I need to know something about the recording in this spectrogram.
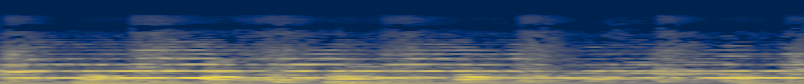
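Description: Wind band playing a march, saxophones and brass together holding sustained chords.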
